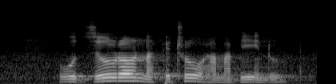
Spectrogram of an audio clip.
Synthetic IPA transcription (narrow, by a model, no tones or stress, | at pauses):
βud͡zuɺɔnaɸitʰuɦamabiːndu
